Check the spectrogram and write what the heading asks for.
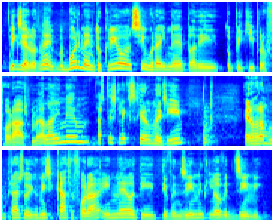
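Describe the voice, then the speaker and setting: A man's voice: sits high, a little mellow. A man, a stand-up comedian from Trikala with a Thessaly accent, chatting casually and rambling with many fillers as a podcast guest. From Greece, Trikala. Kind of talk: casual chat.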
